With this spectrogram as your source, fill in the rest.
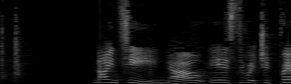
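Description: A woman auctioneer speaks with animation into a microphone, calling bids.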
